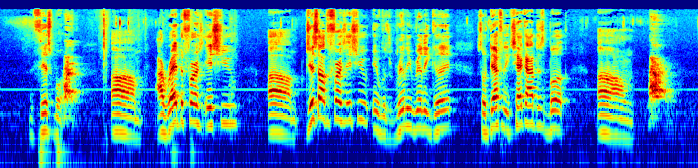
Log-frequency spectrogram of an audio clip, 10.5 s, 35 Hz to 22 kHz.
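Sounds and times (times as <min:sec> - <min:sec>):
speech: 0:00.4 - 0:09.9
dog barking: 0:01.0 - 0:01.3, 0:09.8 - 0:10.2.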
